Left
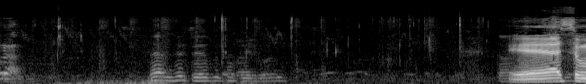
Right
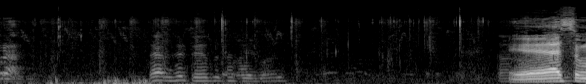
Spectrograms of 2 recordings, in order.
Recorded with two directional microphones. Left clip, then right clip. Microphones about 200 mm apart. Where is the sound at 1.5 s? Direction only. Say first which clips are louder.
Left 2 dB; centre (ahead or behind).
